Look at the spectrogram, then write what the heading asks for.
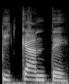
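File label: spicy hot, Spanish, female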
